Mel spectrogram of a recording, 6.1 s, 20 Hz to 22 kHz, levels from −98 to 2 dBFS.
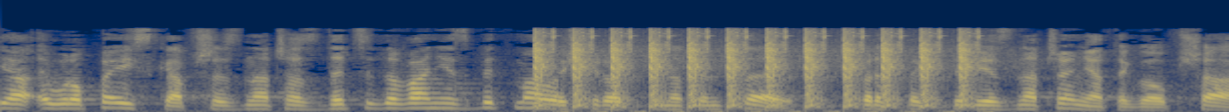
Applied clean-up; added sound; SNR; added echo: none; Gunshot, gunfire; -5 dB; none.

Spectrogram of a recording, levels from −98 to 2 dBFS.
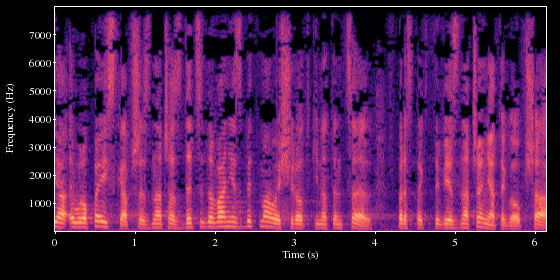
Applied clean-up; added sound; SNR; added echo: none; none; none; none.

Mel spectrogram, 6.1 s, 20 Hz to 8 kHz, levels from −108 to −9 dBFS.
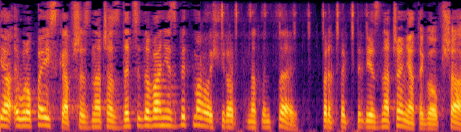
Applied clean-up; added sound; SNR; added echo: neural mask model DeepFilterNet 3.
